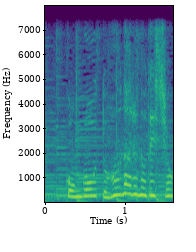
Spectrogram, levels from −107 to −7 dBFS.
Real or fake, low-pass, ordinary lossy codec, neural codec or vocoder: real; 7.2 kHz; none; none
